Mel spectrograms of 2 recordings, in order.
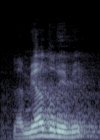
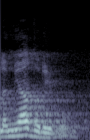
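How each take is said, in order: First: The verb ends with an i vowel. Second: The verb ends with a u vowel. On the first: "ووجد الخفض مع لم" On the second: "وجد الرافع مع لم"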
